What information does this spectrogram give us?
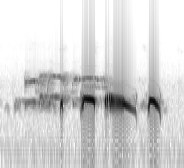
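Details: Vietnamese decoy spotted dove, "giọng thổ" voice type, delivering a full cooing phrase: soft low murmurs build into two strong coos, then a long tremulous coo sliding down and a short closing note.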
